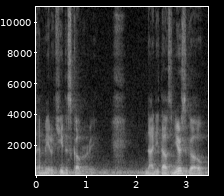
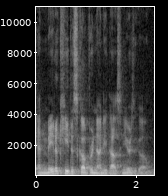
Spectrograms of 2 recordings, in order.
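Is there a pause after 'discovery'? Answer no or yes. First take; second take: yes; no. First: There is a pause after 'discovery'. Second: There is no pause after 'discovery'. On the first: The time phrase describes the following clause. The speaker calls it right. "you noticed how I paused after discovery?" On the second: The discovery itself happened ninety thousand years ago. The speaker calls it wrong. "It would be crazy to say"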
